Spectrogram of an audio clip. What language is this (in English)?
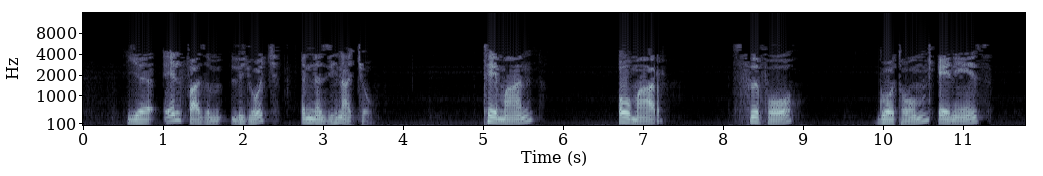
Amharic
